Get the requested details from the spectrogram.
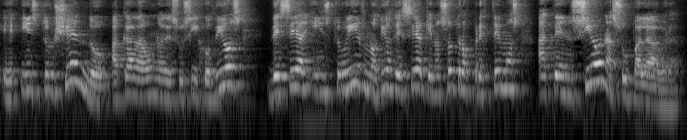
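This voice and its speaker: A man preaching a sermon, emphatic, often repeating and restarting phrases. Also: roomy sound. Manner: emphatic, with sudden rises in pitch and loudness. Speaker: pastor.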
